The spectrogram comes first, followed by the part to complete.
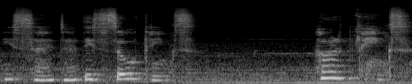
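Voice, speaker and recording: An actress in her forties playing a grieving sister and widow in a horror film, talking in a weary, quiet voice that often drops to a half-whisper. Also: fairly high pitch, extremely slow, soft background music. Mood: sombre. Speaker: film character, older sister. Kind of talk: film acting.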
